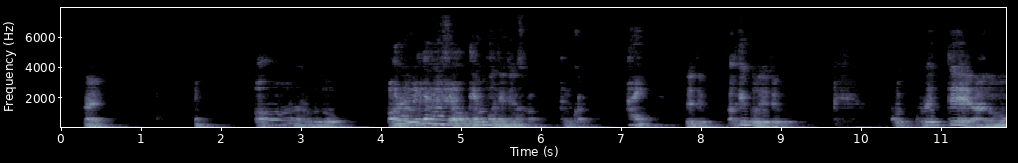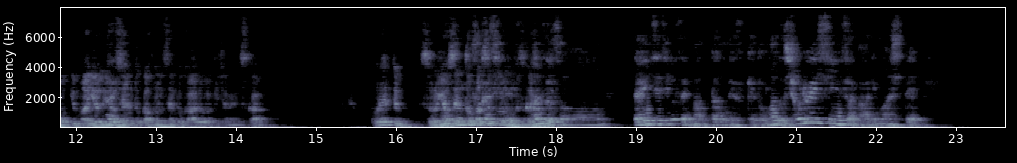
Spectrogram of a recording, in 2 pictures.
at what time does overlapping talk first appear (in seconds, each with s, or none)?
4.1 s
